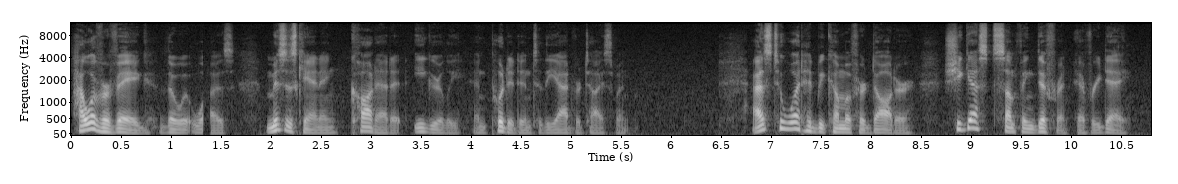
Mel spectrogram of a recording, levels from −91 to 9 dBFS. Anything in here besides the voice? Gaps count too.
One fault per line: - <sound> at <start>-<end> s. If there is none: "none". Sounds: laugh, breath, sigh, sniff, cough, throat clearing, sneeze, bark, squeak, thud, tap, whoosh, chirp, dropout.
- dropout at 1.3-1.4 s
